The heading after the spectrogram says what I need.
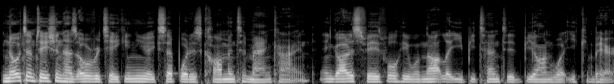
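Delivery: ordinary talk, nothing marked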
